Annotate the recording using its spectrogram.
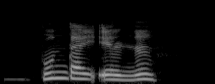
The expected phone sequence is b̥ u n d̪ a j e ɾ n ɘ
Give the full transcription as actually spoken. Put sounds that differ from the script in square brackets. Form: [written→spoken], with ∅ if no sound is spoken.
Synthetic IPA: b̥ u n d̪ [a→ɑ] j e [ɾ→l] n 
